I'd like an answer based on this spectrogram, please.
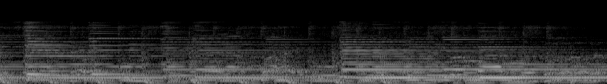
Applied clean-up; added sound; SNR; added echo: none; Harp; -4 dB; reverberation time 0.7 s.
